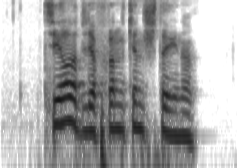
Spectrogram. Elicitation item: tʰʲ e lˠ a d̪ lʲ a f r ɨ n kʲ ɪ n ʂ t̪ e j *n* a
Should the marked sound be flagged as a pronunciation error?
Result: no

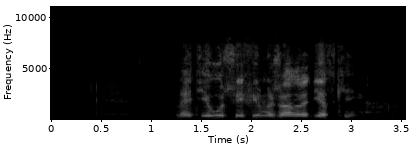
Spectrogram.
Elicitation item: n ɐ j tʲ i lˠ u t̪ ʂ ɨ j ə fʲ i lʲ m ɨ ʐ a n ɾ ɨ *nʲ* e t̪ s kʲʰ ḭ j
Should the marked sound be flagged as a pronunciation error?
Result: yes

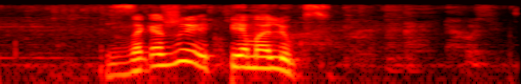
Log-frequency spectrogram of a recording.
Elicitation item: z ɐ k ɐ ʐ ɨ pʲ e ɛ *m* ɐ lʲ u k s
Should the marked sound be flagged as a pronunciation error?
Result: no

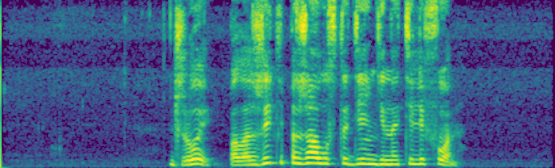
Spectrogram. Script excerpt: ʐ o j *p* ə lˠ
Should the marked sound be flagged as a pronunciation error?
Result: no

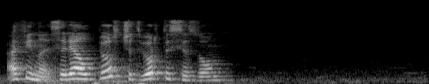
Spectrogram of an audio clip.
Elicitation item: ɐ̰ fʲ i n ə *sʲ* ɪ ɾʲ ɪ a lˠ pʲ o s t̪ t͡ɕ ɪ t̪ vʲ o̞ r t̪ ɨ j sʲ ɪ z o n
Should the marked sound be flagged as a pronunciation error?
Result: no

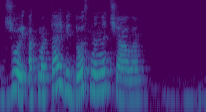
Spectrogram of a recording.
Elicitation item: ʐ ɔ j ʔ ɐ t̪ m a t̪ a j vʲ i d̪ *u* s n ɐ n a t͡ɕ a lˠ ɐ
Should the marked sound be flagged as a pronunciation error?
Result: yes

